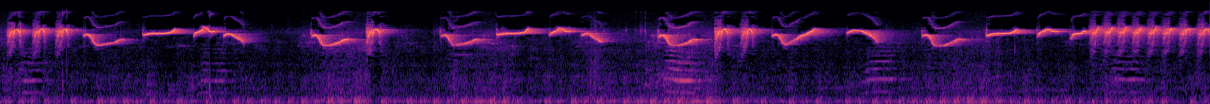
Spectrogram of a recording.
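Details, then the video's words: Sunbird lure sound for attracting wild sunbirds: shrill high notes, each sweeping down and then up, in quick bursts separated by short pauses, ending in a fast run of repeated notes, over a faint low hum. "Suara Pancingan Atau Pikat Burung Kolibri Wulung, Kaca, Jentit"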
